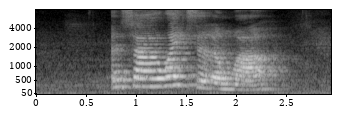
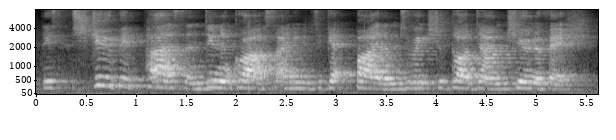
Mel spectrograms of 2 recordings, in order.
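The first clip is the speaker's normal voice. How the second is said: louder, exasperated outburst; exasperated rant; 5 dB louder than usual. Acted. Woman blocked from the tuna fish, loud exasperated complaint. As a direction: push it out in loud frustration.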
